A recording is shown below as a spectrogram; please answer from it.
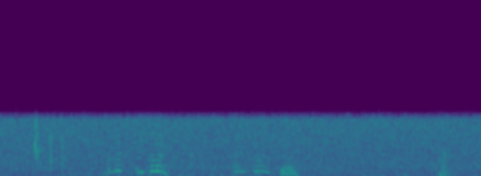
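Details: Male Wheaten Terrier puppy during obedience training gives short, high, arching whines in two bursts, each a few rising-then-falling squeaky notes with clear overtones, followed by a brief sharp yelp near the end over low indoor hum.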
